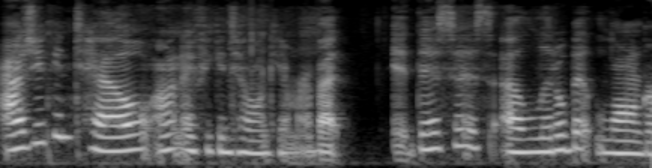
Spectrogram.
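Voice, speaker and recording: With ordinary pitch variation around a medium pitch, a woman talks in a somewhat breathy voice. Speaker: planner and stationery YouTuber. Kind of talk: product flip-through tutorial. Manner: casual, halting with fillers.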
